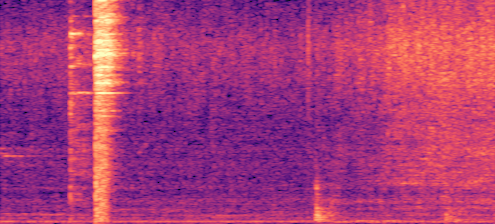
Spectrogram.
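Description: Spiced masala for a chickpea chole curry sizzles faintly in a pan, with a sharp utensil clank early on and a couple of softer scrapes as it is stirred.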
